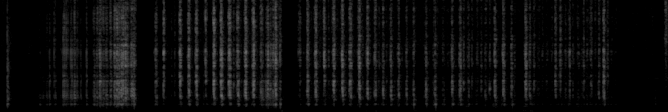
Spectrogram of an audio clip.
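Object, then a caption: Coated scratch-art paper scraped with a wooden stylus. A wooden stylus makes rapid, repeated short scratching strokes across a flat coated scratch-art paper card lying on a table, while the other hand holds the sheet still. The strokes come as quick bursts of dry, bright scraping with almost no low end, pausing briefly before continuing in steady runs.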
